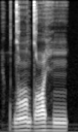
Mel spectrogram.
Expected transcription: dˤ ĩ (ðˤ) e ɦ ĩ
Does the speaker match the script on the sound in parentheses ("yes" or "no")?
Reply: no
